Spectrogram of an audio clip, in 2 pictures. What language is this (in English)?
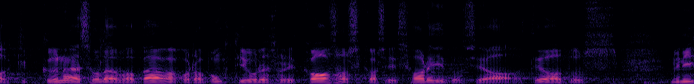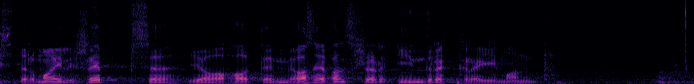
Estonian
